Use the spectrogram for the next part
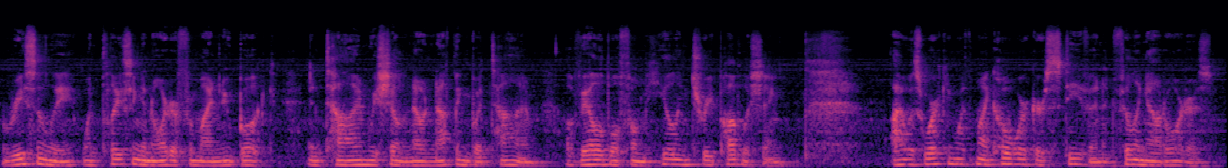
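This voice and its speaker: A soft-spoken man guides a mock meditation with earnest, self-important solemnity. His voice rings through a very echoey room and sounds a little distant from the mic. A faint hiss sits underneath. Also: lowish voice, fairly even intonation, normal speed.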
